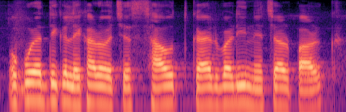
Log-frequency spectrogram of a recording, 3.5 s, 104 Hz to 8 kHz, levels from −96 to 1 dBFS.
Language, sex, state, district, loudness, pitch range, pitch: Bengali, male, West Bengal, Cooch Behar, -16 LUFS, 135-145 Hz, 140 Hz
